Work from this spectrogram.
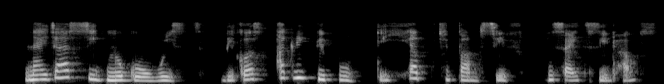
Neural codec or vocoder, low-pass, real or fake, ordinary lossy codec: codec, 44.1 kHz, 7.8 kbps, Pupu-Codec; 7.2 kHz; fake; none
